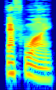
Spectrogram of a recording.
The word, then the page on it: fy: British English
